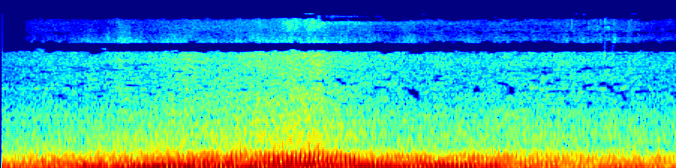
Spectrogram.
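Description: A motor vehicle passing on the street: a low engine rumble that swells over the first few seconds, peaks with a brief hiss, then fades.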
